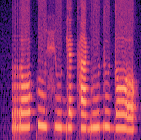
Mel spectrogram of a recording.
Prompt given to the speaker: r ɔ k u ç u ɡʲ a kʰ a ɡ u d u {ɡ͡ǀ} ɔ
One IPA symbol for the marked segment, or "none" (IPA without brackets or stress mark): d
